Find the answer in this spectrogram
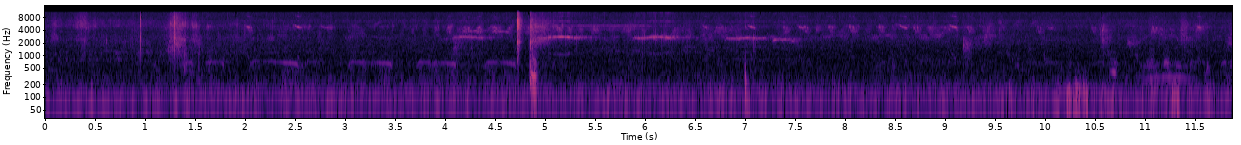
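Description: Birds calling: a run of short, arched calls about two a second, then thinner high calls, over a steady low rumble. A sharp click sounds just under five seconds in.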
